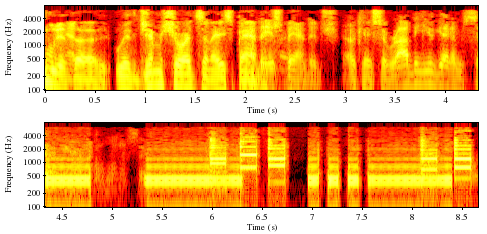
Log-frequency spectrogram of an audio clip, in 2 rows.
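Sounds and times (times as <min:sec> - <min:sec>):
speech: 0:00.0 - 0:06.3
long steady phone tone: 0:05.4 - 0:06.4, 0:07.0 - 0:08.5.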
